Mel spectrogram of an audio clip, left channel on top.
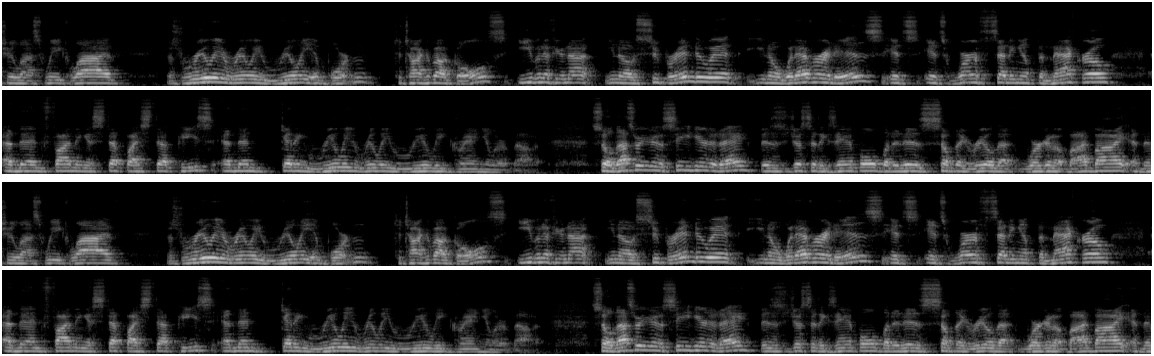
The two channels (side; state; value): both; normal; correlation 0.50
